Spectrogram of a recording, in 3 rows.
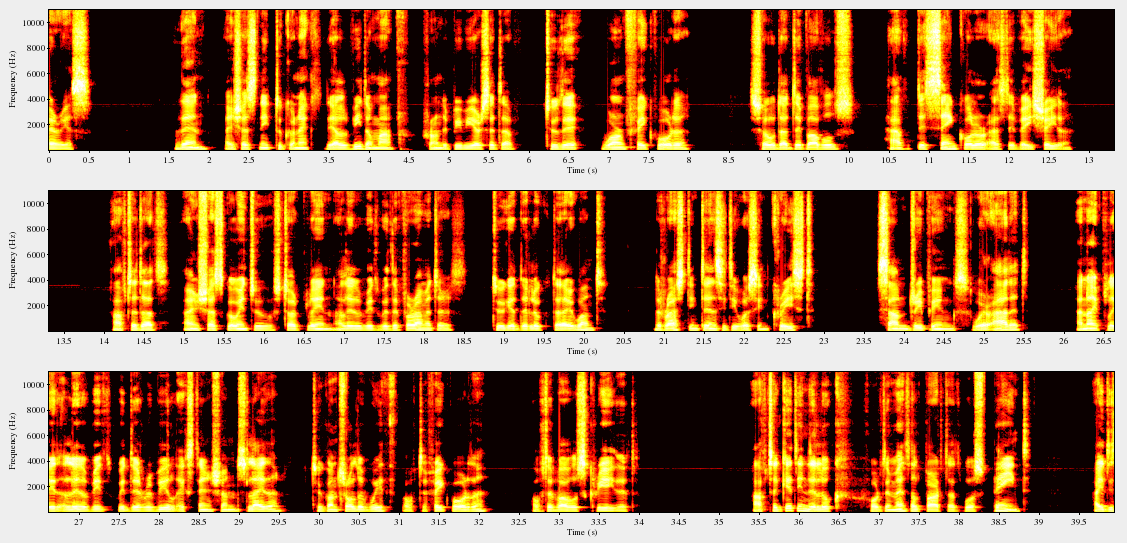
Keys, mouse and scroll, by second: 1.7-2.9 middle drag, 5.3 click, 5.6 click, 6.1 click, 8.2 click, 9.5 click, 9.7-10.3 drag, 12.3 click, 12.7 click, 13.1 n, 14.0 shift+middle click, 14.1 shift+click, 14.7 shift+middle click, 14.8 shift+click, 14.9-18.3 shift+middle drag, 21.5 click, 21.9-22.9 drag, 24.2 middle click, 24.4 click, 25.4 click, 26.1 click, 26.7 click, 28.3 click, 29.1 middle click, 30.0-30.3 ctrl+middle drag, 30.4 shift+middle drag, 31.6-33.6 middle drag, 35.3-36.5 middle drag, 37.7 middle click, 37.8-38.2 drag, 38.4-38.7 middle drag, 39.0 middle drag, 39.2 click, 39.6-39.9 drag.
